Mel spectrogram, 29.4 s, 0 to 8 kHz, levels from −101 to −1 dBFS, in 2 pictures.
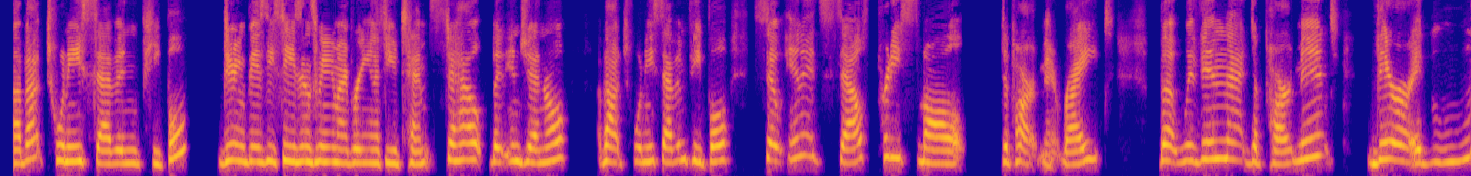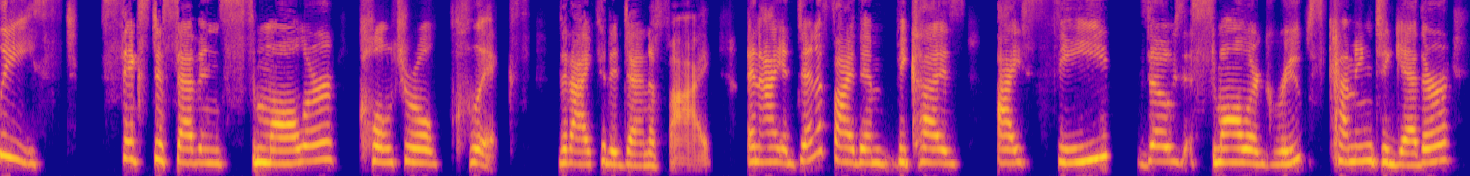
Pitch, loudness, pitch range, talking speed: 250 Hz, -20 LUFS, 230-275 Hz, 120 wpm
